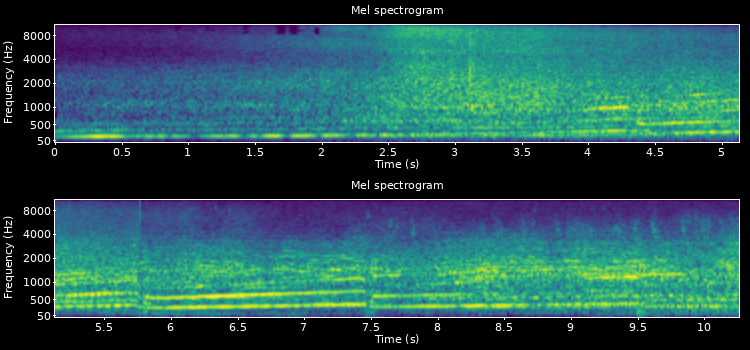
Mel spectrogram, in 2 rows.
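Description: Lamborghini Huracán Performante's naturally aspirated V10 under hard acceleration on its stock exhaust. The engine note climbs steadily in pitch and drops back sharply at quick upshifts about every two seconds.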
